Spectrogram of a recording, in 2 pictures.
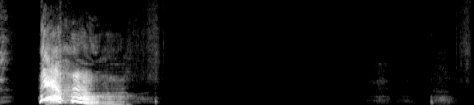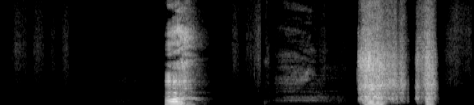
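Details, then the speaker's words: Three separate sneezes in a row, each a sharp voiced burst after an in-breath, with quiet gaps between; the person says it makes them lightheaded and dizzy; a bout of repeated sneezing. "Wow. That will most definitely leave me randomly sneezing throughout the next few days."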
